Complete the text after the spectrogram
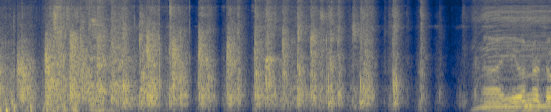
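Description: A man speaks quickly and with animation through a microphone.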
